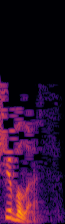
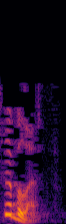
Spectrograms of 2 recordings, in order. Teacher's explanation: if you were east of the Jordan, you said it with the sh. · Shown in: first take · You said shibboleth.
